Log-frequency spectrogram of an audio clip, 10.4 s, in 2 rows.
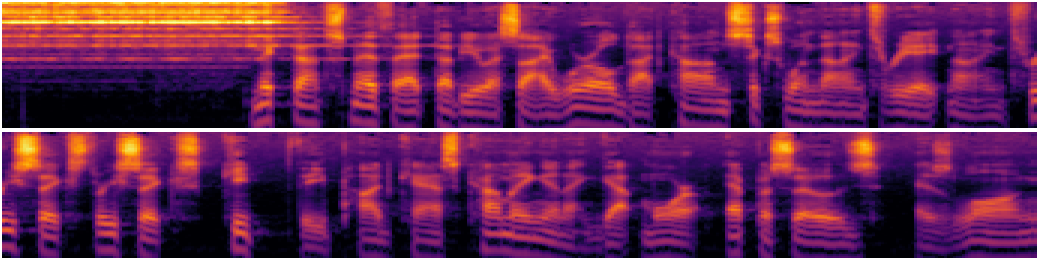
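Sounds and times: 
bell ringing: 0.0s - 2.9s
speech: 1.3s - 10.3s.

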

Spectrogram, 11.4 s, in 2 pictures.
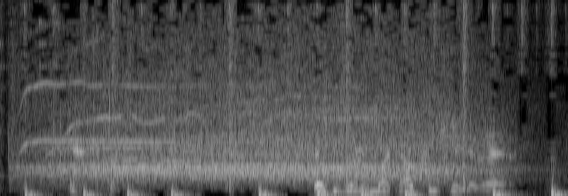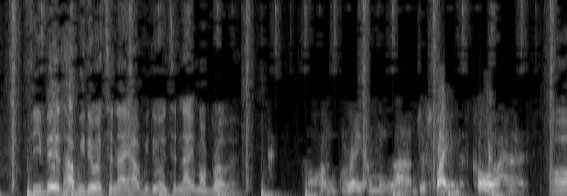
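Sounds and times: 
applause and cheering: 0.0s - 5.4s
speech: 3.2s - 5.3s, 6.0s - 8.2s, 8.8s - 11.3s.

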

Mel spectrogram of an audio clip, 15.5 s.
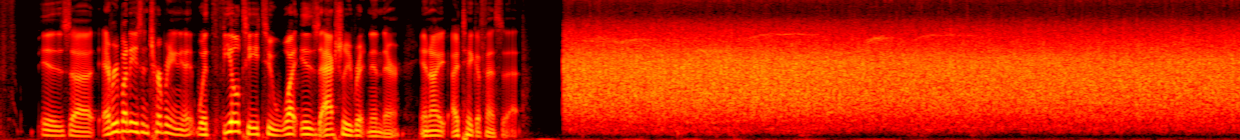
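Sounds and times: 
speech: 0.5s - 6.6s
audience applause: 7.0s - 15.5s.

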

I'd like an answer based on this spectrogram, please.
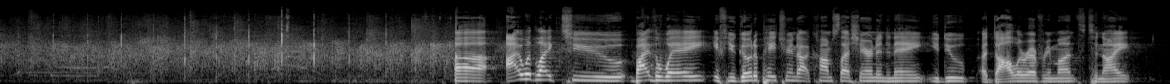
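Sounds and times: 
audience applause: 0.0s - 5.3s
speech: 5.2s - 11.4s.

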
